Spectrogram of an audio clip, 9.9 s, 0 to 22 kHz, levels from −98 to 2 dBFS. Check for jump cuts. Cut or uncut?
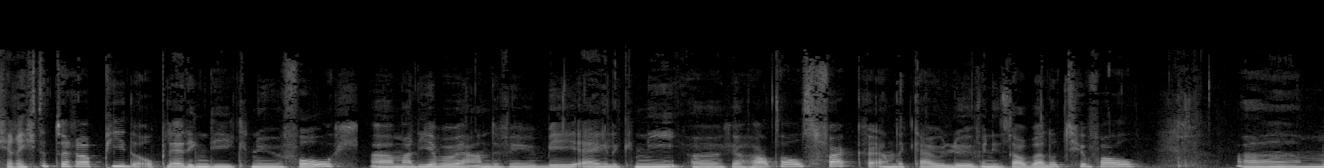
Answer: cut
